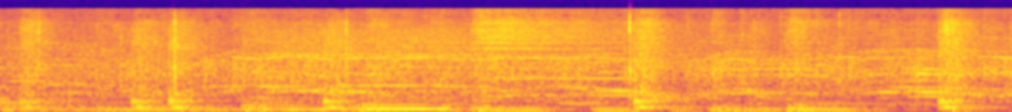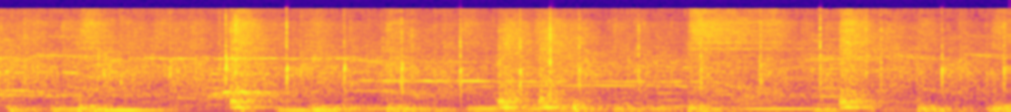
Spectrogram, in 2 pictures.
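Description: Live house band playing an instrumental walk-on tune, with a bass line and a steady drum beat about every three-quarters of a second.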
